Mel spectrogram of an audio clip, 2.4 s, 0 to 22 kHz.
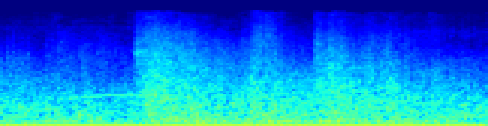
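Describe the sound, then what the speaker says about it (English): A loud artillery shell slams into an E-100 tank in World of Tanks, a broad booming crash over constant battle rumble, followed by a second heavy impact swell. "Just got shot at by the artillery."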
